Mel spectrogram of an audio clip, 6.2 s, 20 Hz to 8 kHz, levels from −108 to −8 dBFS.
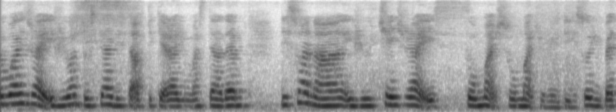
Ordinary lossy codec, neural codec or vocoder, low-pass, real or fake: none; none; none; real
